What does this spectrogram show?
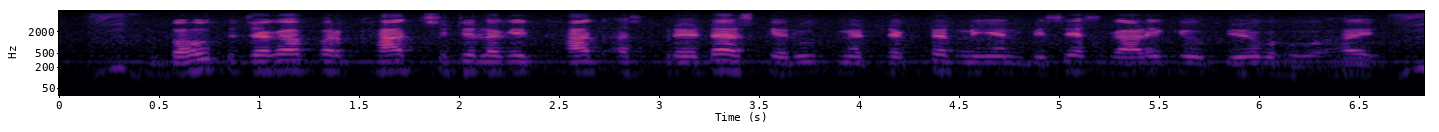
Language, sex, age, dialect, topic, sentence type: Magahi, male, 18-24, Central/Standard, banking, statement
